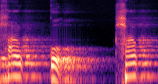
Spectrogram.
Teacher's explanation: ada huruf q yang bertasdid maka di sini Kita pantulkan Kuat namanya bacaan qalqala Kubro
